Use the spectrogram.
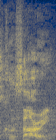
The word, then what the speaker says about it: Kothari: it's called t-a-l-y-f-y and your last name it's kothari k-o-t-h-a-r-i yes okay tell me a little bit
